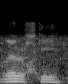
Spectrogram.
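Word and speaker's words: Litersky: Always pronounce it Littersky.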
